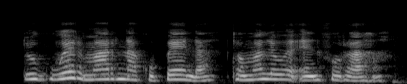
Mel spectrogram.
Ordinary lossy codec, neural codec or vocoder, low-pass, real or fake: AAC, 32 kbps; none; 7.2 kHz; real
